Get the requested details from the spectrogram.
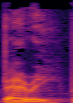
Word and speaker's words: Bury: It's pronounced Bury, but it's spelt B-U-R-Y.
